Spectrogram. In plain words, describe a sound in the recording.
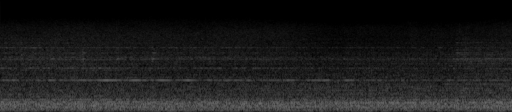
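A warship's engines rumble steadily.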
